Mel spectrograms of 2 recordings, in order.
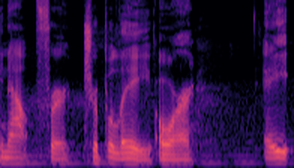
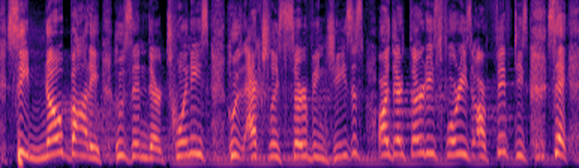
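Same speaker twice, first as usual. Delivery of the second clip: rising, fervent preacher's call; preaching; 11 semitones higher, 9 dB louder than usual. Acted. Preacher urging young listeners to serve God early, fervent preaching. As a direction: build it up like a pulpit appeal.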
